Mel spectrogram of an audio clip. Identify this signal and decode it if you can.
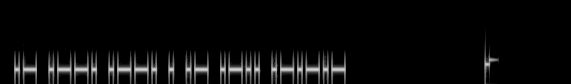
Morse code, heard as a keyed tone, about 28 wpm, 700 Hz. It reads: APPEAL.
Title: Sentences from Top 1300 Words 28wpm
